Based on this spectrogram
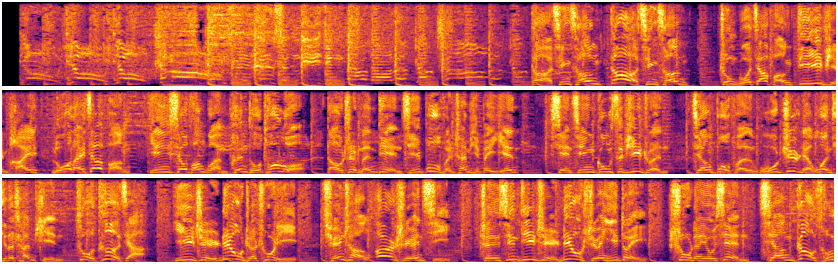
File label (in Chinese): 男 促销 家纺; 罗莱家纺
